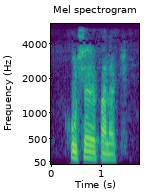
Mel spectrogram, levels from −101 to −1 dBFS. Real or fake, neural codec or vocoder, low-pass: real; none; 5.4 kHz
